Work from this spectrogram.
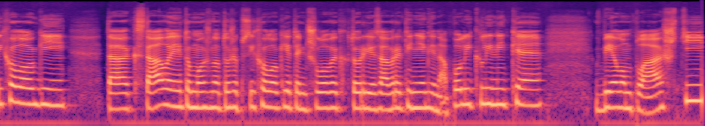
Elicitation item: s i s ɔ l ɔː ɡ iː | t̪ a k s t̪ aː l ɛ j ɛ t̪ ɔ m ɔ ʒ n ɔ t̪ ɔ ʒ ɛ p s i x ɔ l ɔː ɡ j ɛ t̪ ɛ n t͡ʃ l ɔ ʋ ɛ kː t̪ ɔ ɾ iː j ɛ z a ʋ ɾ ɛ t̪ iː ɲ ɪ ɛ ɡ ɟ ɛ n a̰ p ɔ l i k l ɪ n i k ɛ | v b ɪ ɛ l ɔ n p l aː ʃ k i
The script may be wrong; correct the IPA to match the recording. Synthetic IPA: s i x ɔ l ɔː ɡ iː | t̪ a k s t̪ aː l ɛ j ɛ t̪ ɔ m ɔ ʒ n ɔ t̪ ɔ ʒ ɛ p s i x ɔ l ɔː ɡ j ɛ t̪ ɛ n t͡ʃ l ɔ ʋ ɛ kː t̪ ɔ ɾ iː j ɛ z a ʋ ɾ ɛ t̪ iː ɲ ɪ ɛ ɡ ɟ ɛ n a̰ p ɔ l i k l i n i k ɛ | v b ɪ ɛ l ɔ m p l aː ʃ c i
